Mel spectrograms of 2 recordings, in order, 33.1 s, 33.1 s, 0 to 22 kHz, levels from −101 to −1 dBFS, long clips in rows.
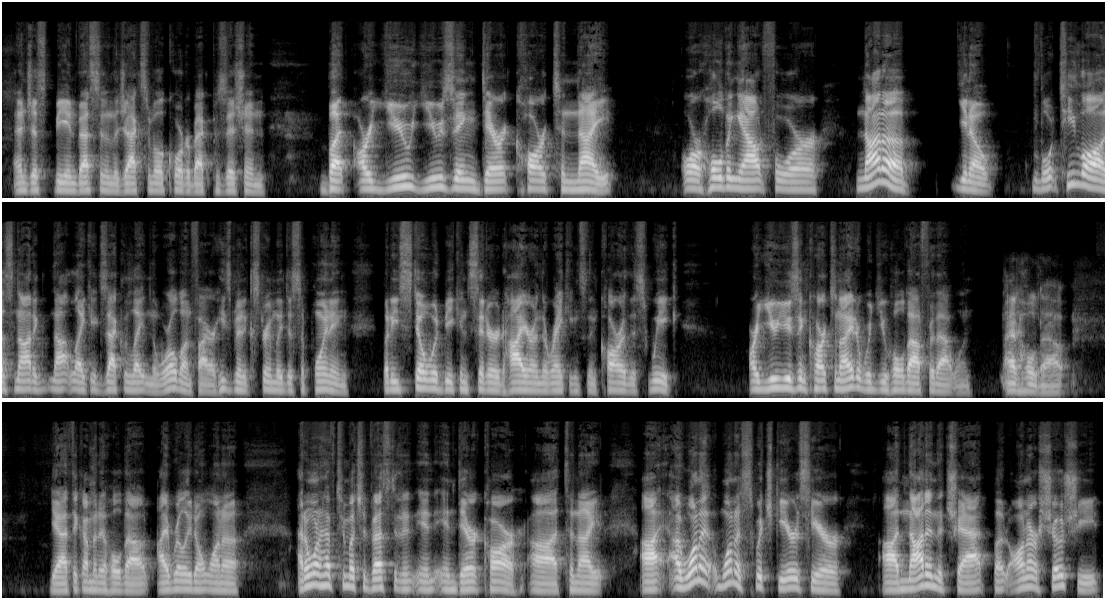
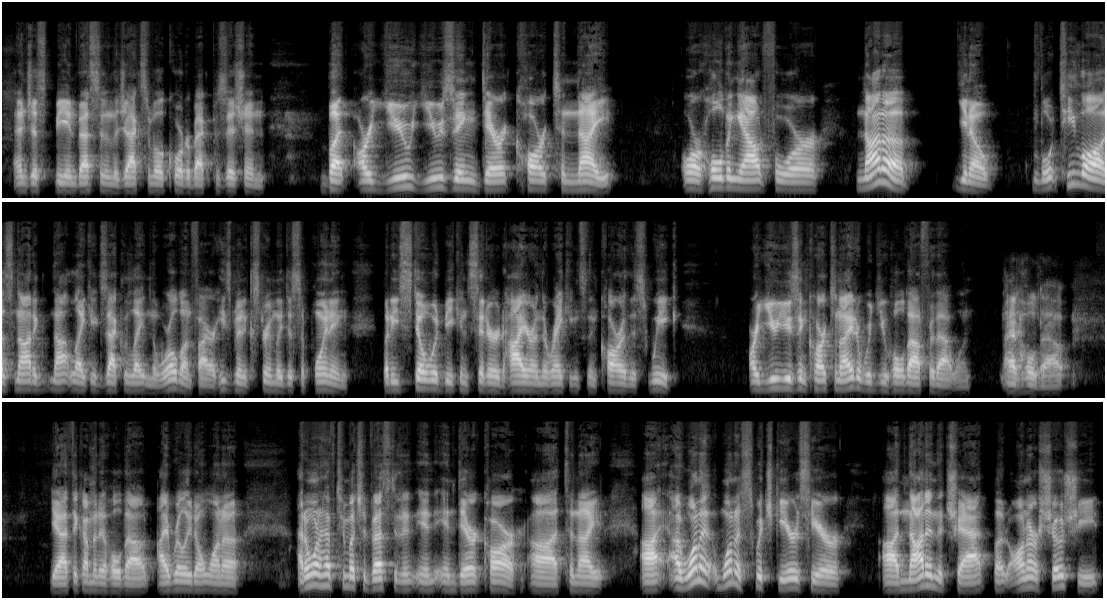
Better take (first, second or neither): first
